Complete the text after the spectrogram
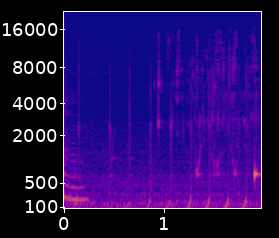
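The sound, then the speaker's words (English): Bourbon glugging from a bottle into a glass, a steady pour with rhythmic gurgles and rising bubbly tones lasting about two seconds. “Get that pour.”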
